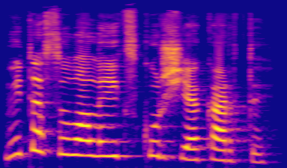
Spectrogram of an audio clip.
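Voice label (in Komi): мыйта сулалӧ экскурсия карті, Komi, female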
